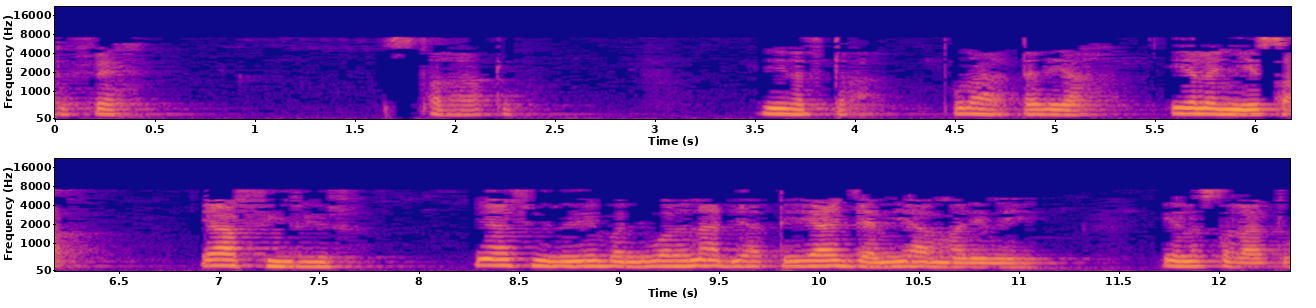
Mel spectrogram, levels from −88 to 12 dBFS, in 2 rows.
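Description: Throughout the speech, nothing sounds above 7 kHz, and heavy coding damage is audible. This is likely AAC compression, which fits AAC-LC at a bitrate around 16 kbps.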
